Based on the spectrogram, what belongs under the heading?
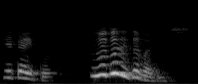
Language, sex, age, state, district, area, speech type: Bengali, female, 18-30, West Bengal, Uttar Dinajpur, urban, spontaneous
